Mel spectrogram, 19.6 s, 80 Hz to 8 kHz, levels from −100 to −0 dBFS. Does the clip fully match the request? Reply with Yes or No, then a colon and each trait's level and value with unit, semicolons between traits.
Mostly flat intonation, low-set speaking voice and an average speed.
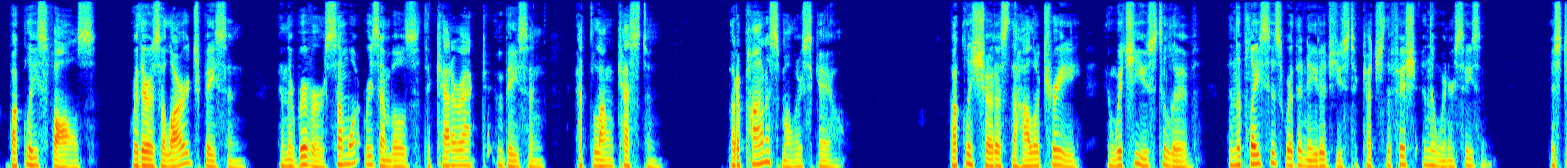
No: average, 3.9 semitones; low, 120 Hz; average, 165 wpm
